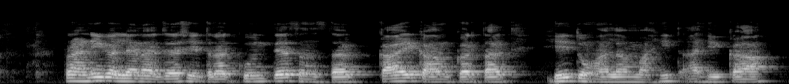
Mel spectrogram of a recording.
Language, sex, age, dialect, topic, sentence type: Marathi, male, 25-30, Standard Marathi, agriculture, statement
